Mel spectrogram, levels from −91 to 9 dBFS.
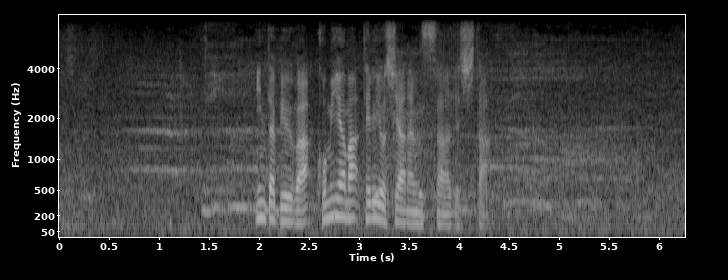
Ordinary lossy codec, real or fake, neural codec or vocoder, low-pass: none; fake; vocoder, 22.05 kHz, 80 mel bands, WaveNeXt; 7.2 kHz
